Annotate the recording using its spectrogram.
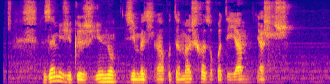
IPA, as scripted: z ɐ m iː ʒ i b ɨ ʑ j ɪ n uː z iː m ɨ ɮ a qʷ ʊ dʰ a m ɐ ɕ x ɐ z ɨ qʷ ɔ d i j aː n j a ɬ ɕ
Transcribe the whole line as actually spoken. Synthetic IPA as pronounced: z ɐ m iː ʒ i ɡ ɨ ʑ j ɪ n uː z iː m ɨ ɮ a qʷ ʊ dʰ ɐ m ɐ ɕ x ɐ z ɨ qʷ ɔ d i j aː m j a ɬ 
